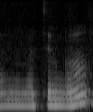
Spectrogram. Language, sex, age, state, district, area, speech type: Tamil, female, 60+, Tamil Nadu, Krishnagiri, rural, spontaneous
